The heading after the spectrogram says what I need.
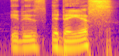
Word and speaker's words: Aeneas: Well, his name's Anus, so. Yeah, I guess it is Aeneas, is how you say it.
